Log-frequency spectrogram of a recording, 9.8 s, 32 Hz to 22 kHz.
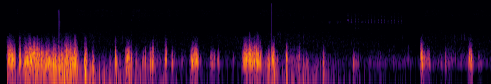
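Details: Two male Gunnison's prairie dogs disputing territory over a burrow holding an adult female during the April mating season, Valles Caldera National Preserve, New Mexico, filmed on a GoPro Hero 5: low grunting, chattering bursts in irregular rapid series.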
